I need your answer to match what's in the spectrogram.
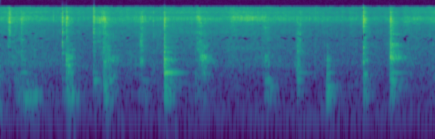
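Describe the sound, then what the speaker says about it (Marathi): Soaked chickpea bhaji stirred in a pan over medium gas, a quiet sizzle broken by about a dozen sharp spoon scrapes and taps at an irregular rhythm, close and alone. "अधून मधून तुम्ही हलवत राहा।"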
